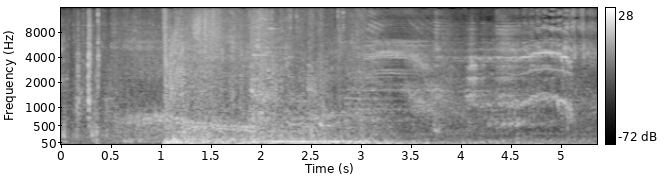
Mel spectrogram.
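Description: Electricity crackles and roars loudly.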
